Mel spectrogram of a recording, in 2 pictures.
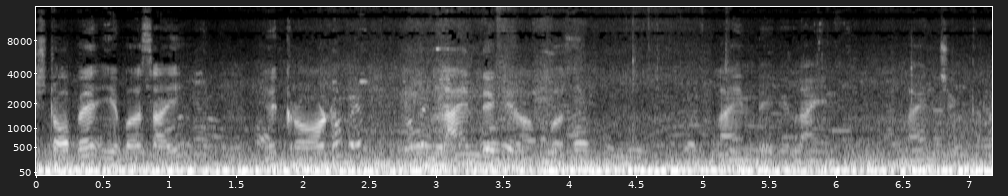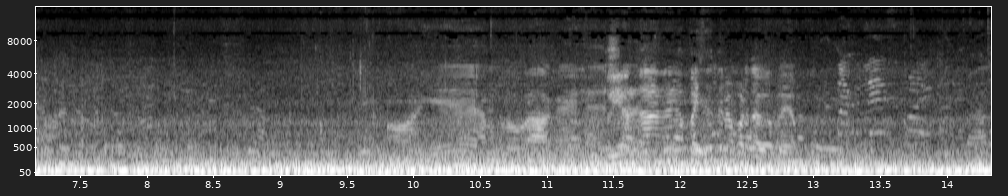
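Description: Steady low engine rumble of a minibus heard from inside as it drives along, with passengers talking over it.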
